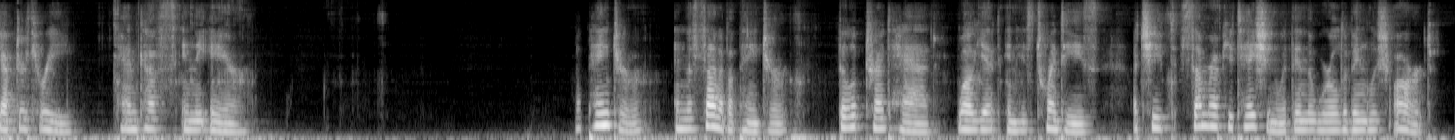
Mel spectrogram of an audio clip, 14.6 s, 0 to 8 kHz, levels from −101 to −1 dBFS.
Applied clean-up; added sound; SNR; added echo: neural mask model DeepFilterNet 3.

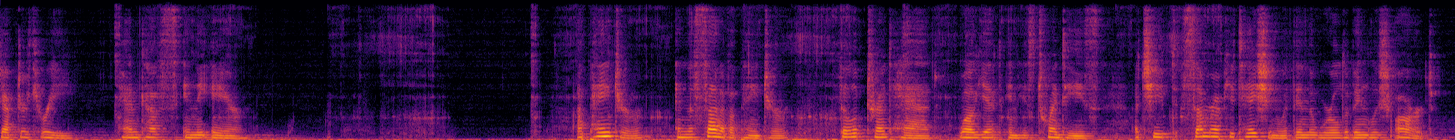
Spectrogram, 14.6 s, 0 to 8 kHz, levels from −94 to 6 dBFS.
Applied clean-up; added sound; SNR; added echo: neural separator model SepFormer DNS4.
